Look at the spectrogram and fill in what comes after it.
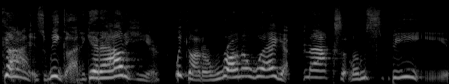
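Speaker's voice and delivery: high-pitched, half anime character voice. Imagining the survivor Meg suddenly getting voice lines: half anime Meg voice. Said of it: "I gave her like a half anime voice".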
